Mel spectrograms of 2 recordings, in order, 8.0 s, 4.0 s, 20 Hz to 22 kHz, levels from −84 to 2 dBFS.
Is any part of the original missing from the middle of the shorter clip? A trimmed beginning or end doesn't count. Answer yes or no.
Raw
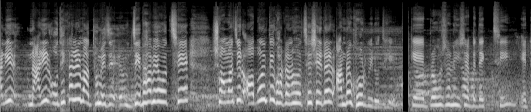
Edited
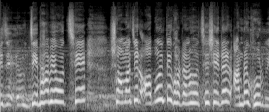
no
